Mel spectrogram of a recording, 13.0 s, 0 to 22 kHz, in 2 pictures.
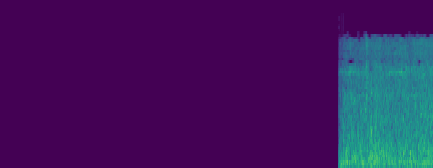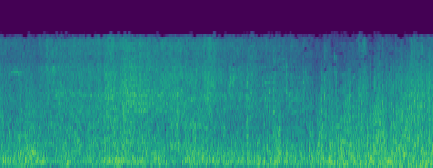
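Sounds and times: storm wind on microphone: 5.1 - 13.0.

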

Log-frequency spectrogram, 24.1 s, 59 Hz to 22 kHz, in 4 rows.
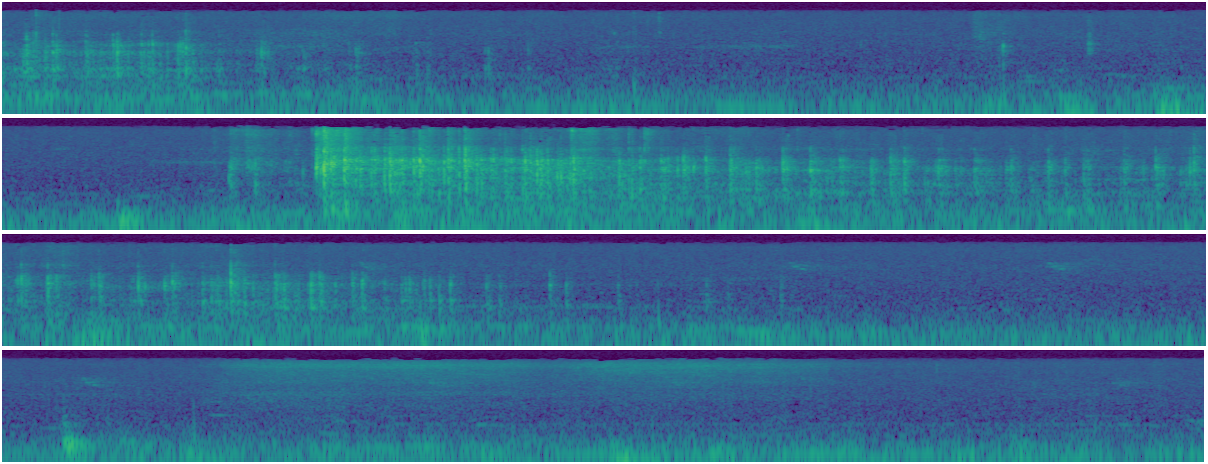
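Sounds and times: ball rattling around plastic track: 0.0 - 2.8, 7.1 - 16.2.

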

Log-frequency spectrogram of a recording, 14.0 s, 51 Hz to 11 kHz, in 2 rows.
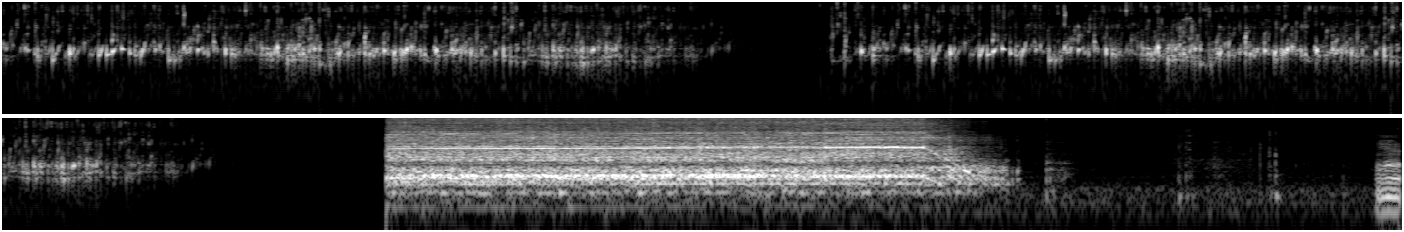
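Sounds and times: fluid gurgling through hose: 0.0 - 8.2
electric pump whining: 9.0 - 12.1.

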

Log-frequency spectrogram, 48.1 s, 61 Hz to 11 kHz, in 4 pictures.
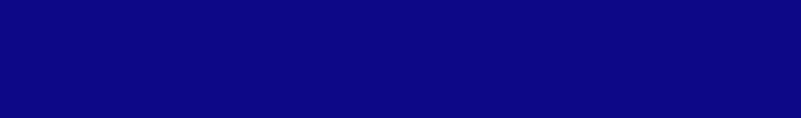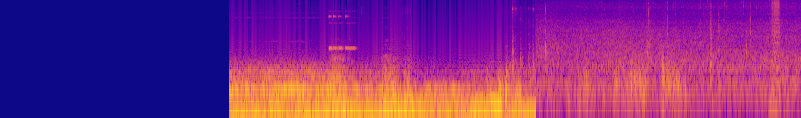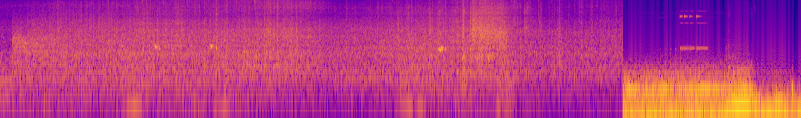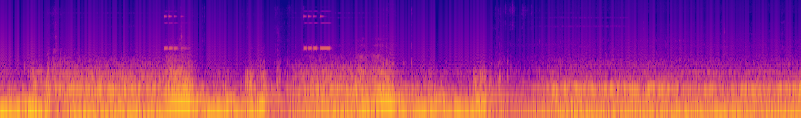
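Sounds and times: car road and wind noise: 15.5 - 48.0.

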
